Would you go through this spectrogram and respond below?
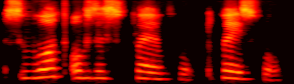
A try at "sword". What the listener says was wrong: Whoa, it's a tricky word, right? Sword. We don't pronounce W. So it's sword of the faithful.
